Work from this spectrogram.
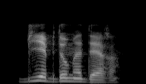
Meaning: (adjective) biweekly (twice a week); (noun) a publication issued twice a week
- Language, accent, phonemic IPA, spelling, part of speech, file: French, France, /bi.ɛb.dɔ.ma.dɛʁ/, bihebdomadaire, adjective / noun, LL-Q150 (fra)-bihebdomadaire.wav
